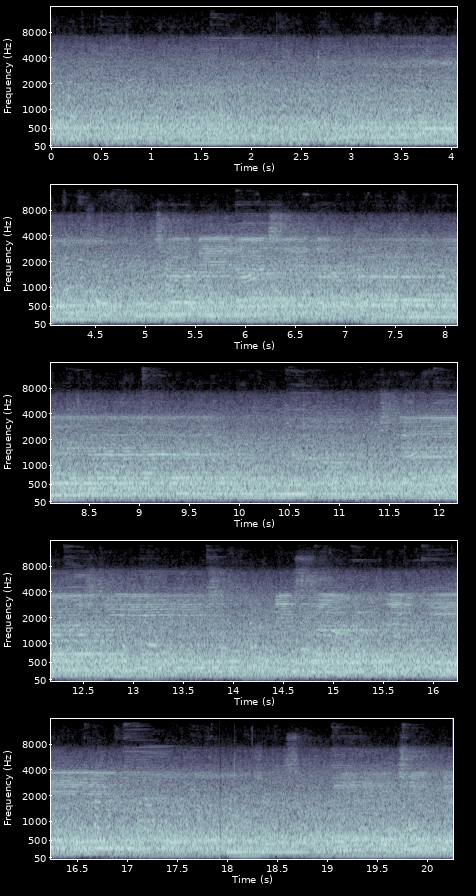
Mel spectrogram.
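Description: A large crowd of men and women sings together in a large echoing hall.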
